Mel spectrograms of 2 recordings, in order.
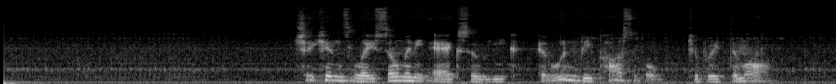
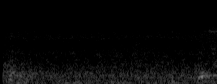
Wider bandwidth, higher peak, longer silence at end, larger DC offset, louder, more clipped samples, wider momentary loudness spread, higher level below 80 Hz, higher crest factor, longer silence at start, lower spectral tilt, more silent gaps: first, 16 kHz vs 14.5 kHz; first, -4 dBFS vs -32 dBFS; about the same, 0 s vs 0 s; neither; first, -23 LUFS vs -55 LUFS; neither; first, 25 LU vs 4 LU; first, -48 dBFS vs -64 dBFS; about the same, 22 dB vs 20 dB; about the same, 0.05 s vs 0 s; first, -6.5 dB/octave vs -5 dB/octave; neither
